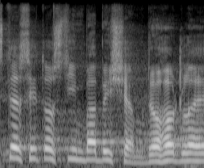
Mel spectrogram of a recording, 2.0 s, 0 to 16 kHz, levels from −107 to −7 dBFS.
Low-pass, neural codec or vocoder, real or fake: 14.4 kHz; none; real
